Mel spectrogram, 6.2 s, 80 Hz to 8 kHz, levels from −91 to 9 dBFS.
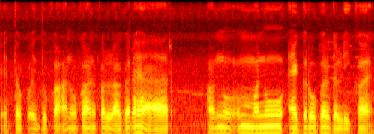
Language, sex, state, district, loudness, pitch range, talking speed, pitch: Hindi, male, Chhattisgarh, Jashpur, -15 LUFS, 90-95 Hz, 155 wpm, 90 Hz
